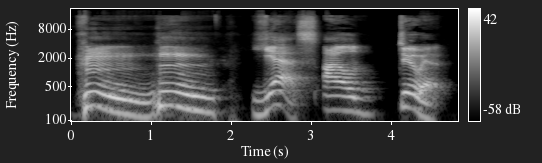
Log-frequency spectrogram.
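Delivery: drawn-out hesitant agreement; mock reluctance. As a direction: hum doubtfully, then agree very slowly.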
